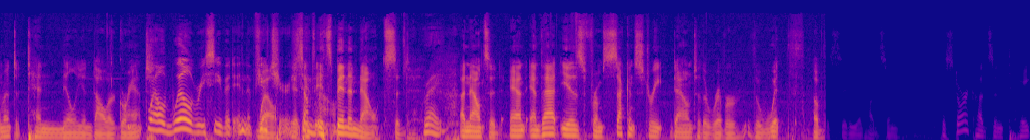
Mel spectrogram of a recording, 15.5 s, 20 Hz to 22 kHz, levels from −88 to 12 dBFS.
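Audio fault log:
12.37–15.46 s, one channel inverted: the sound drops by about 38 dB to a faint copy to the end, with centred content nearly gone. This is likely one stereo channel with reversed polarity, so the material common to both channels cancels when summed.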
